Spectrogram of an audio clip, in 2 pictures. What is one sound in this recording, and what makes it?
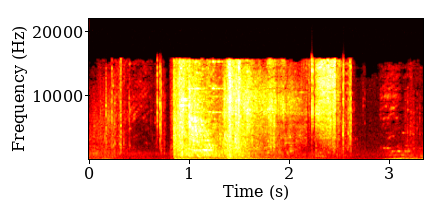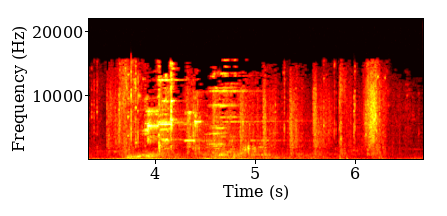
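Footsteps crunch on dry sandy ground.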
